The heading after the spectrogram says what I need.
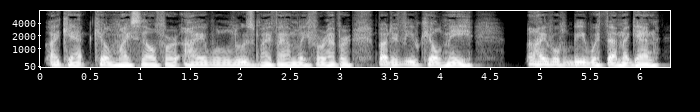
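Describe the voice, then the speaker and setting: A man's voice: medium pitch, moderate pace, mellow, husky, dry recording, clean studio sound, pitched above the performer's own voice. A man voicing a despairing, guilt-ridden drunk who speaks in resignation.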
